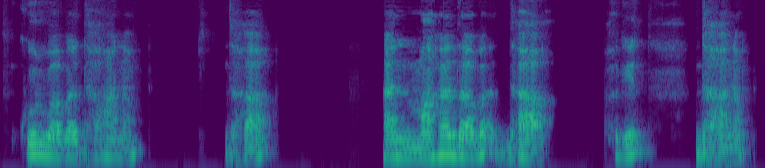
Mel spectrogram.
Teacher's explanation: the dha and dhi are aspirated, so it requires a little more air when you pronounce them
